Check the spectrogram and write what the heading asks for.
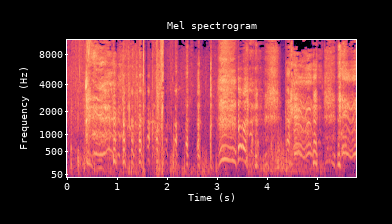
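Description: A high-pitched voice in short phrases with rising and falling pitch, like a person talking and chuckling.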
